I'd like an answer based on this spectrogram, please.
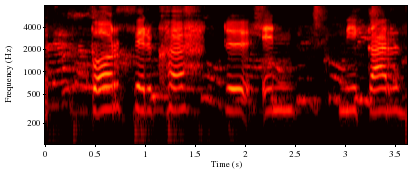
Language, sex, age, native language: Icelandic, female, 9, Icelandic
